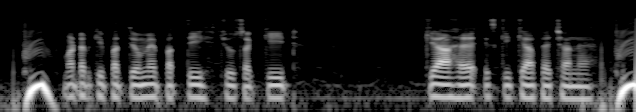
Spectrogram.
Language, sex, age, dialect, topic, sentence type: Hindi, male, 18-24, Garhwali, agriculture, question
